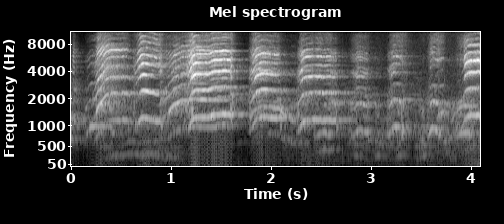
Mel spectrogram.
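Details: Litter of 18-day-old Vizsla puppies from a kennel gives a rapid run of high, squeaky whimpers, each rising then sliding down, about two or three per second, overlapping at times, with no other clear sounds.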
